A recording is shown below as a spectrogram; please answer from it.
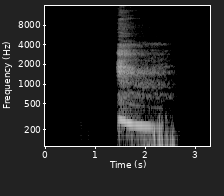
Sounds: Sigh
